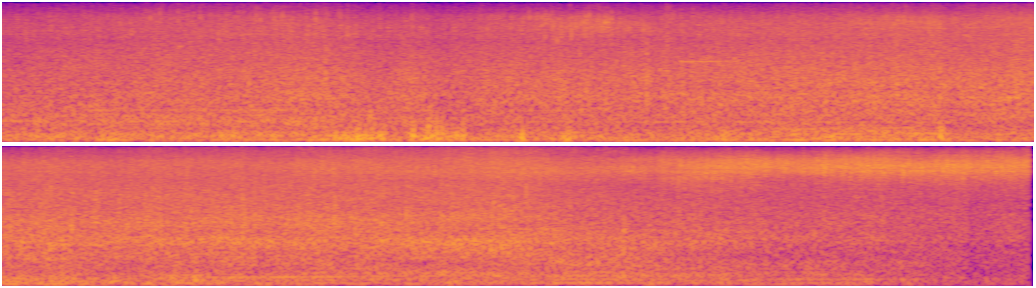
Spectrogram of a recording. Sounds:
Traffic noise, Car, Vehicle

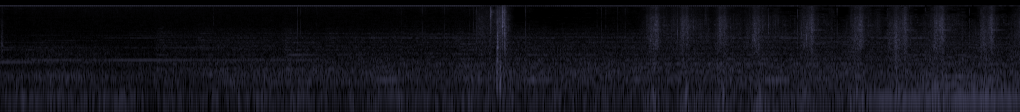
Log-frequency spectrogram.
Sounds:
Music

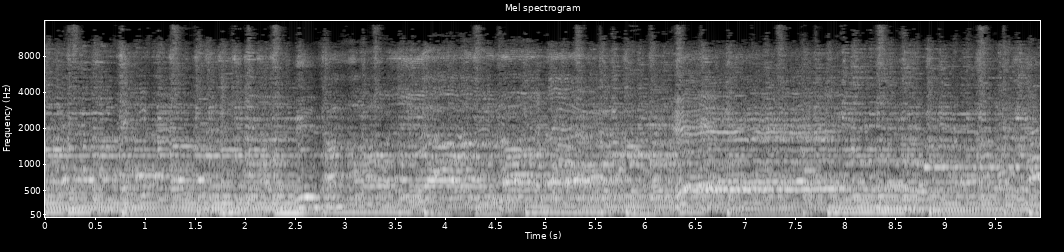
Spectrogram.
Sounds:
Bluegrass, Crowd, Music

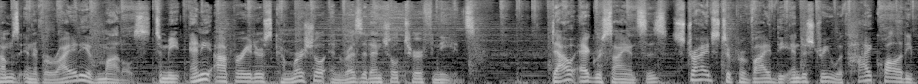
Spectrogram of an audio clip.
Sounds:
Music, Speech

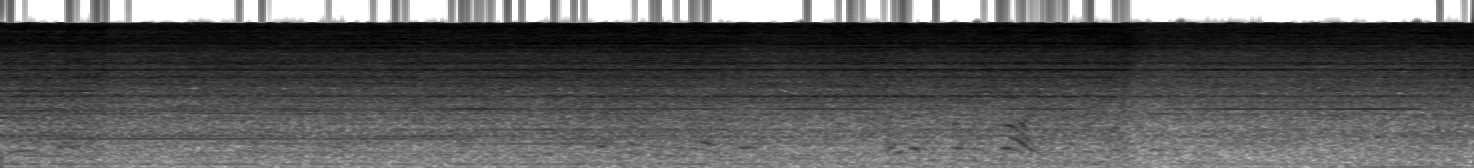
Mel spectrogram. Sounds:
Speech

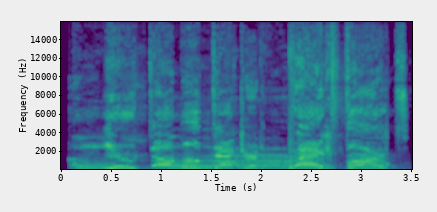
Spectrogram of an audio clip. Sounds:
Speech

